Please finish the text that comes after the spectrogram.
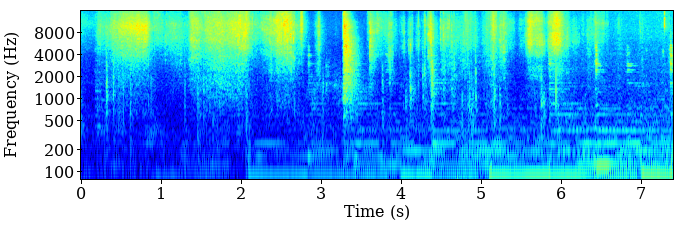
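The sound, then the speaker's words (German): Crisp rustling and crinkling of paper letters covering a floor as they are shuffled and handled in bursts, with a low, steady musical drone swelling underneath after the first couple of seconds. “Der ganze Boden voll Papier. Briefe anscheinend.”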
